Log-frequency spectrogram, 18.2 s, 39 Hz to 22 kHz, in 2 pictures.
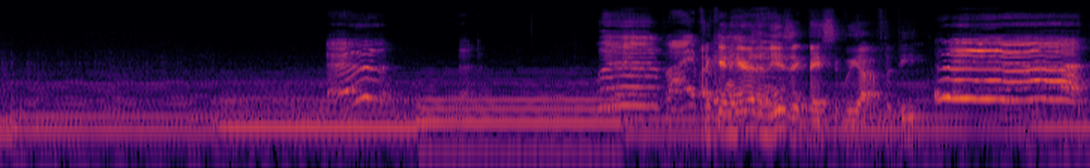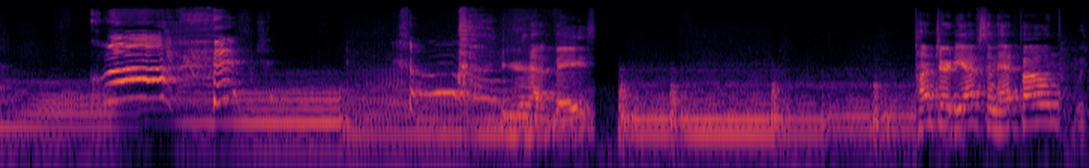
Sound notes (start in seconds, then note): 0.2 bass heavy music; 8.2 groaning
